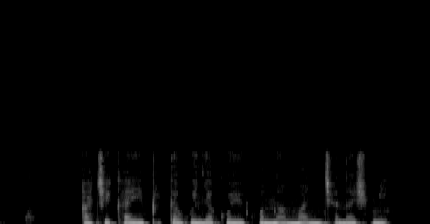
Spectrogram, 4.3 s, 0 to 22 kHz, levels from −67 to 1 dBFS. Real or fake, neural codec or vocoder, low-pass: real; none; 7.2 kHz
